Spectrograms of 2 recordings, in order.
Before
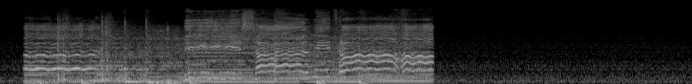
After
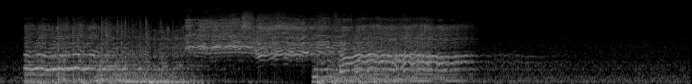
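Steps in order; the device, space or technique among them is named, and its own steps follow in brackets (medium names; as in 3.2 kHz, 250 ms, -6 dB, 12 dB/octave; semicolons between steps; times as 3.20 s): reverb removal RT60 0.69 s; 1.68–3.12 s: steep high-pass 1.4 kHz 48 dB/octave; bouncing-ball echo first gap 150 ms, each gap 0.75×, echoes 5; echo from a far wall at 170 m, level -25 dB; compact cassette (saturation -23 dBFS, distortion -13 dB; low-pass 9.6 kHz 12 dB/octave; wow and flutter; white noise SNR 36 dB); trim -2 dB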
